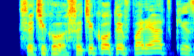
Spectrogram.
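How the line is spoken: Shouting. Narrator (Russian): закричал хозяин

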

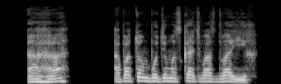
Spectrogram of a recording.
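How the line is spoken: Grumbling mutter. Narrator (Russian): буркнула Вероника

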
